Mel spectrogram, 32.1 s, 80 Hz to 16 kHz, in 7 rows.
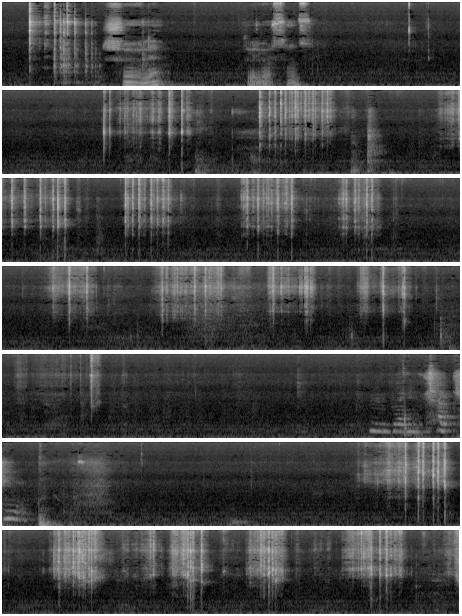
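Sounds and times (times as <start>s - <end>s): tool scraping radish: 5.6s - 8.1s, 8.9s - 13.1s, 14.2s - 17.9s, 26.4s - 32.0s.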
